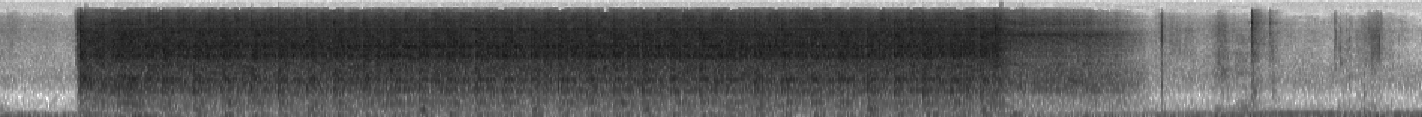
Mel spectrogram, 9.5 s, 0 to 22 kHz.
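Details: Caged 1995 Subaru Impreza L track car, EJ20 engine, test-fitted wiring harness with fuel leak present: starter spins engine at a steady, even beat about six seconds but it never fires; crank-no-start.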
